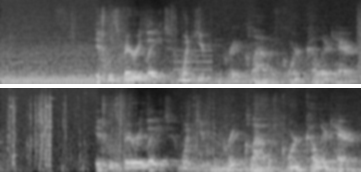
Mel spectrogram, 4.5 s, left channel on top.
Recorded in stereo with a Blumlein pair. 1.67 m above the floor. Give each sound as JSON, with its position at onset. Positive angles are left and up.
{"t": 1.2, "sound": "a man speaking", "azimuth_deg": 70, "distance_m": 2.0}
{"t": 2.7, "sound": "a man speaking", "azimuth_deg": -35, "distance_m": 3.0}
